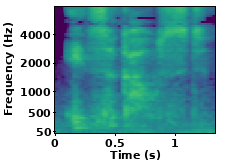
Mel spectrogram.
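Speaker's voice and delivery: slow, voiceless spooky whisper; awed whisper. A narrator's reading. Matilda scares the family about a ghost, whispering. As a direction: breathe it out in dread.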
